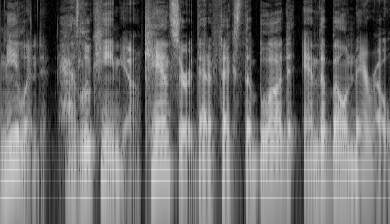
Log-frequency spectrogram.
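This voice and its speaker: Here a man talks at a fairly slow pace with a medium pitch, very wide pitch swings and vocal fry. His tone is bright and sharp, on a very clean recording with a silent background. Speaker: sports reporter and anchor. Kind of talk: TV sports anchor and game commentary, feature story narration.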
